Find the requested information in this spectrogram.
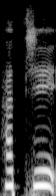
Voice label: "hachi", Japanese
